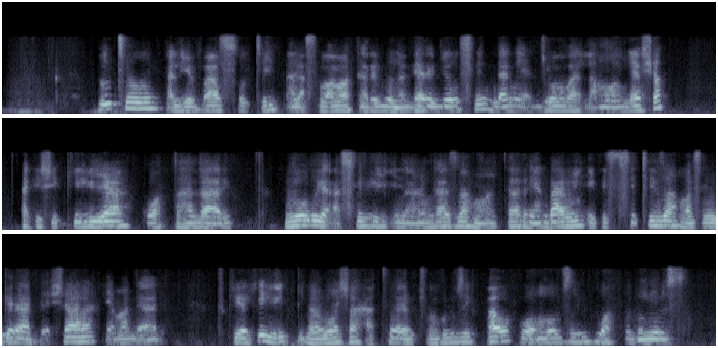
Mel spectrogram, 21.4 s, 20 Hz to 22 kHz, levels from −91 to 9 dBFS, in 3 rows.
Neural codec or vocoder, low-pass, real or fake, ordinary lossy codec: codec, 16 kHz, 1 kbps, FreqCodec, smaller model; 7.2 kHz; fake; Opus, 32 kbps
